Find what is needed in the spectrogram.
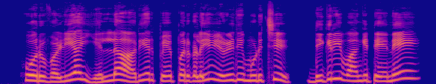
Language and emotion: Tamil, happy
